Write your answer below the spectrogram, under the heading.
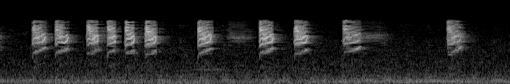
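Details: Long-tailed shrike in a masteran recording: a quick burst of sharp chipping notes, then slower single chips spaced about half a second to a second apart, fading out toward the end.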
